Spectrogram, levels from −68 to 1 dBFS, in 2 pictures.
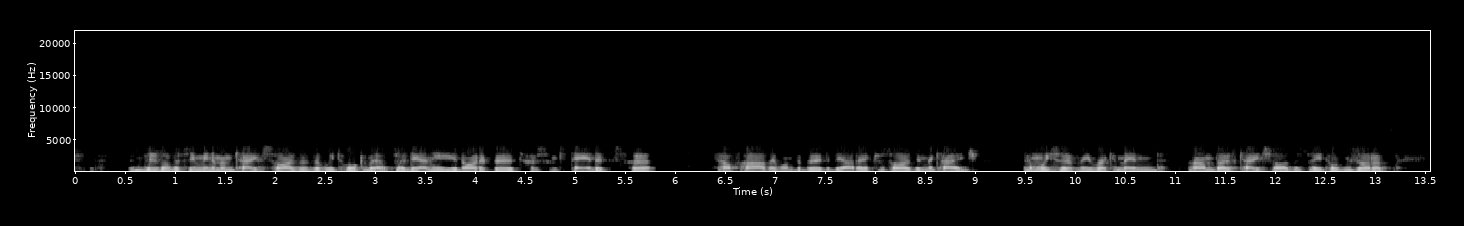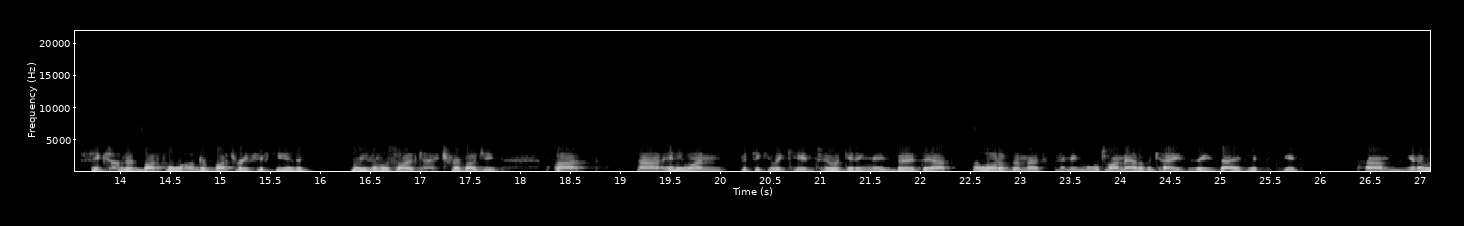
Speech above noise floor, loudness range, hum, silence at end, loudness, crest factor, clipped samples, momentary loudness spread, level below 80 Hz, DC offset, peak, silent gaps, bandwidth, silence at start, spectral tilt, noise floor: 41 dB; 3 LU; none; 0 s; -26 LUFS; 18 dB; under 0.1%; 9 LU; -64 dBFS; under 0.1%; -8 dBFS; none; 4.1 kHz; 0 s; -10 dB/octave; -66 dBFS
